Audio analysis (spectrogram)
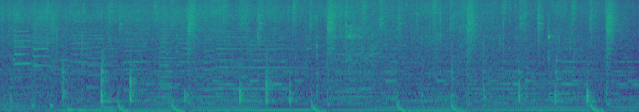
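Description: Frying spices with smoked Spanish paprika, thyme and rosemary for a meat sauce are stirred in a pan. A soft, steady sizzle runs under rhythmic scraping strokes about once a second. No voices are heard.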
